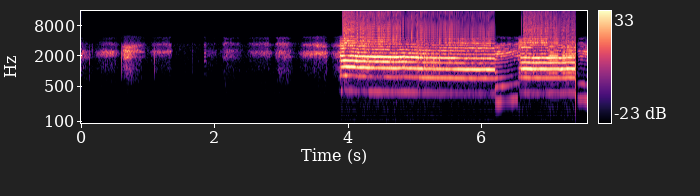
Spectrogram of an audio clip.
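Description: A girl's long, very loud scream close into the microphone, starting about four seconds in and held on one steady pitch for about two seconds. It then drops, climbs back and holds again before cutting off sharply near the end, loud enough to overload the recording. Before it comes a run of short, quiet breathy sounds.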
